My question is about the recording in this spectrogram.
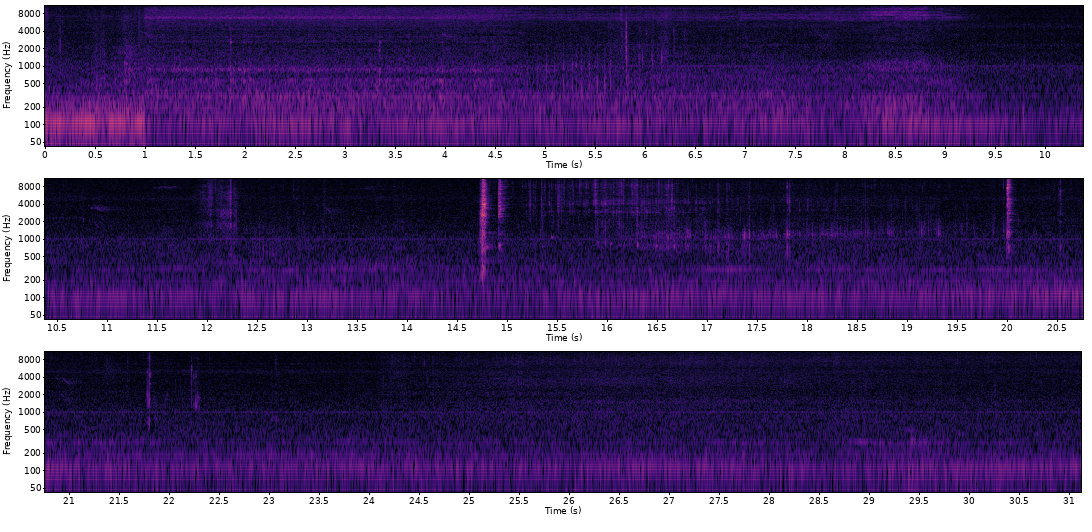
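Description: Small kettle on a camp stove hissing steadily as the water comes to the boil, stopping about nine seconds in. Then a few sharp metallic clicks and knocks, the loudest near the middle, and hot water poured from the kettle into an enamel mug and later into a bowl of dry noodles.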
